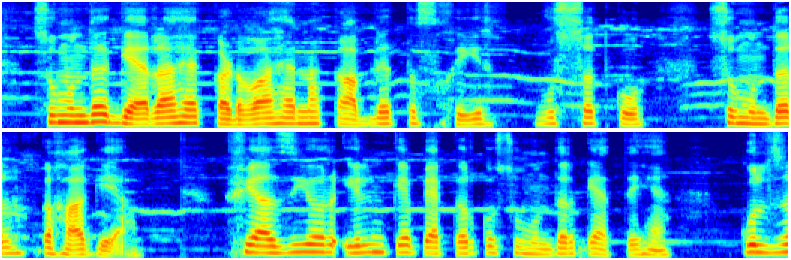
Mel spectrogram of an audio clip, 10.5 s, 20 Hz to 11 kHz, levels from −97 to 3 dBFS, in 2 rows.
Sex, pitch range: female, 150-190 Hz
